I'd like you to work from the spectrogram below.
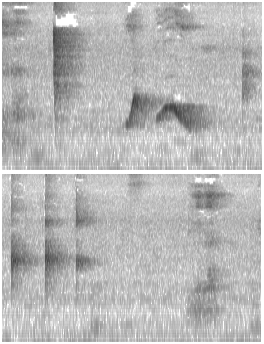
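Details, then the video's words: African grey parrot vocalising: a few clear whistled notes that rise and then slide back down, followed by short sharp clicks and brief bright chirps, with quiet pauses between. "African Grey parrot bird talking"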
